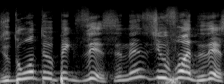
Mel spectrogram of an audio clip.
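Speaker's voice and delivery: put-on foreign accent, Russian or German. Retelling what a saleswoman at the shop said: put-on Russian or German accent. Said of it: "Russian lady. She's like, "You," or German lady".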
